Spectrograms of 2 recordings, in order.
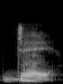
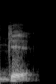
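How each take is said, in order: First: The first consonant is a soft j sound. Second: The first consonant is a hard g sound. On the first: The speaker calls it right. "الجيم دائما في اللغة العربية لغة القرآن معطشة. أقول جا" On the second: The speaker calls it wrong. "ما أقولش جا"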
